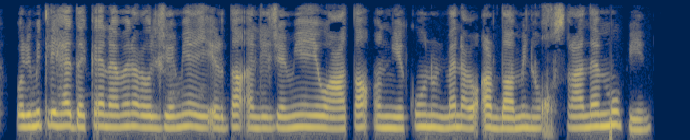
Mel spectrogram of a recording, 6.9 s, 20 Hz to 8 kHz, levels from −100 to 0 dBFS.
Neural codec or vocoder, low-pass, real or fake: none; 7.2 kHz; real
